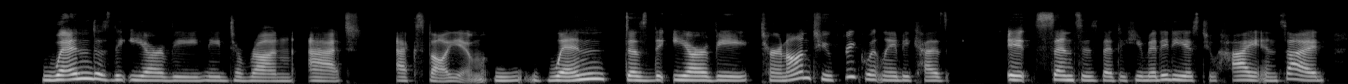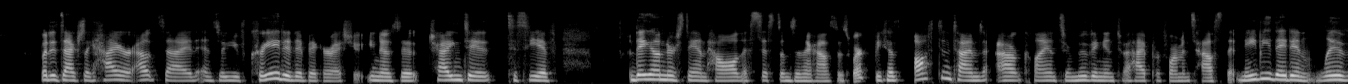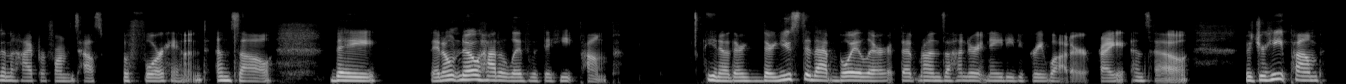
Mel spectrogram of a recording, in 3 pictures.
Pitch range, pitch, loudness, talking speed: 175-205 Hz, 185 Hz, -24 LUFS, 170 wpm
